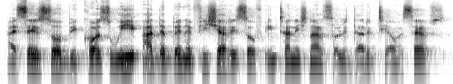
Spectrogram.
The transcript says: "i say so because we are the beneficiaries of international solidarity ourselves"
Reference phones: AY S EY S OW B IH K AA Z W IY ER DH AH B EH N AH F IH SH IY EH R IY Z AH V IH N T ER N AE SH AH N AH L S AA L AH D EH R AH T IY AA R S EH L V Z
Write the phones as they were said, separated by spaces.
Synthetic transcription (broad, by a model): AY S EY S OW B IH K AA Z W IY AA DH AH B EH N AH F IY SH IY R IY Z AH F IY N T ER N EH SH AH N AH L S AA L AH D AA R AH T IY AA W S EH L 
